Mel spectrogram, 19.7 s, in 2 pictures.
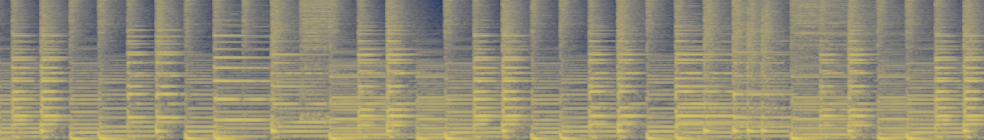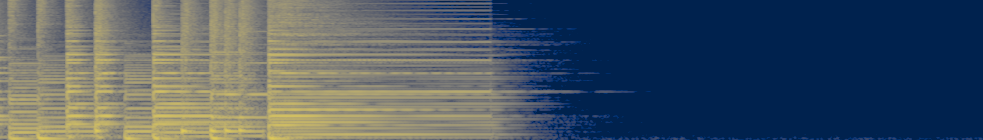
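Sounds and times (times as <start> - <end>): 
rock music: 0.1 - 14.7.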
